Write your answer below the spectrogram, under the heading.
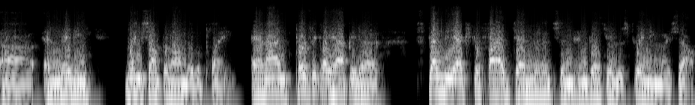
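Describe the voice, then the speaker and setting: A man's somewhat breathy, medium-pitched voice with ordinary pitch variation, a moderate pace and very even loudness. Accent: American. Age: 70s. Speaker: travel agency owner and host. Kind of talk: monthly update for customers. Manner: casual, hesitant with many fillers.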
